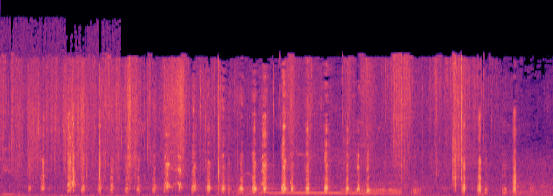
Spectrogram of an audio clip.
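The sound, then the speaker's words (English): Backyard urban-farm hens, born and raised in Vancouver, cluck steadily, a busy stream of short, overlapping clucks with a few longer drawn-out calls mixed in, over a low background hum and no talking. “These hens are part of Back Alley Urban Farms”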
